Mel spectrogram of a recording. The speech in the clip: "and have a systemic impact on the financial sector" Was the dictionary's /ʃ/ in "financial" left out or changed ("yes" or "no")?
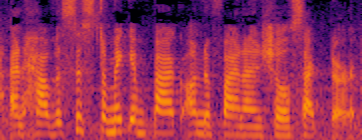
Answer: no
